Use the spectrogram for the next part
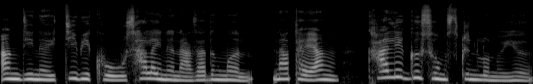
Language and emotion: Bodo, sad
